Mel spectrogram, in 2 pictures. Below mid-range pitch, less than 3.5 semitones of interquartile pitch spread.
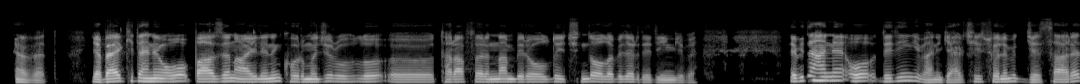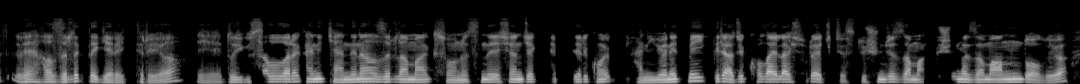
Yes: low, 125 Hz; average, 2.8 semitones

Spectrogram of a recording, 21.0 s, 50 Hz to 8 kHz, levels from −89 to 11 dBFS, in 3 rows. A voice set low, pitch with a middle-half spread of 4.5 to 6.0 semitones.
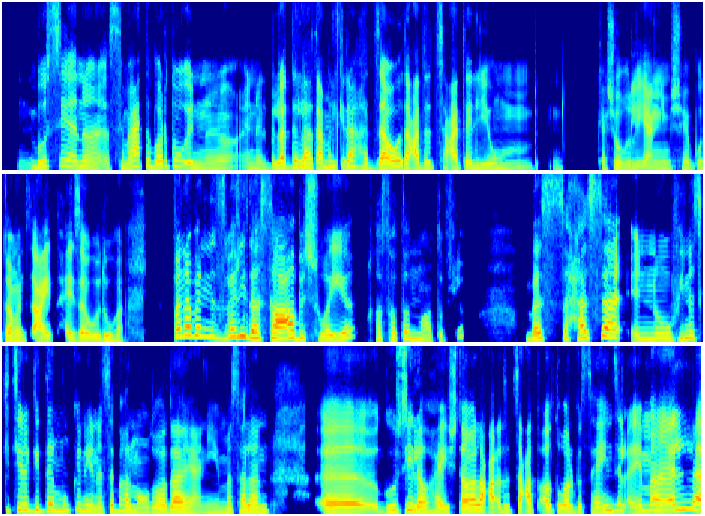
No: high, 235 Hz; average, 4.9 semitones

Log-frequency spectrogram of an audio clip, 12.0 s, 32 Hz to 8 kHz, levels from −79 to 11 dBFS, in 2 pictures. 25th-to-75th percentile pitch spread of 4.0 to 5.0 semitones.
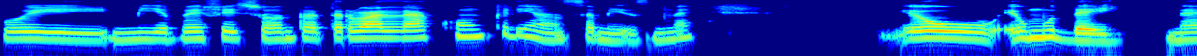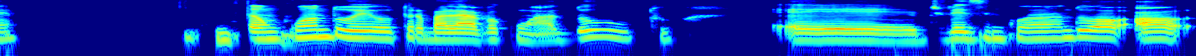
No: average, 2.8 semitones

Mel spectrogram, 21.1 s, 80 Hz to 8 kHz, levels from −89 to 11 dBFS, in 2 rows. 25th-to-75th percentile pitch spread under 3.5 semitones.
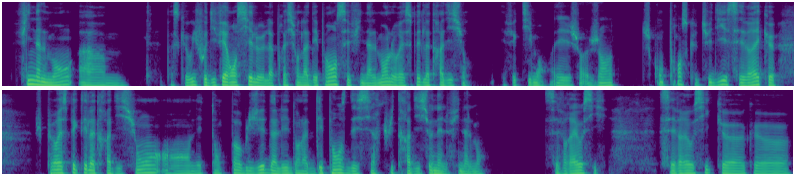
Yes: narrow, 2.4 semitones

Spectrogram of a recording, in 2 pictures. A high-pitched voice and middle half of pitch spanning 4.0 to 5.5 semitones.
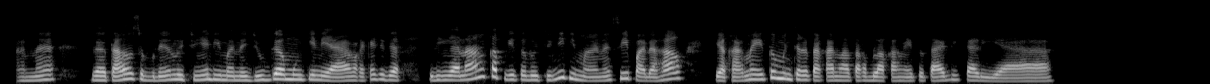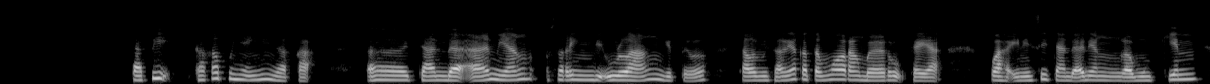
No: high, 195 Hz; average, 3.3 semitones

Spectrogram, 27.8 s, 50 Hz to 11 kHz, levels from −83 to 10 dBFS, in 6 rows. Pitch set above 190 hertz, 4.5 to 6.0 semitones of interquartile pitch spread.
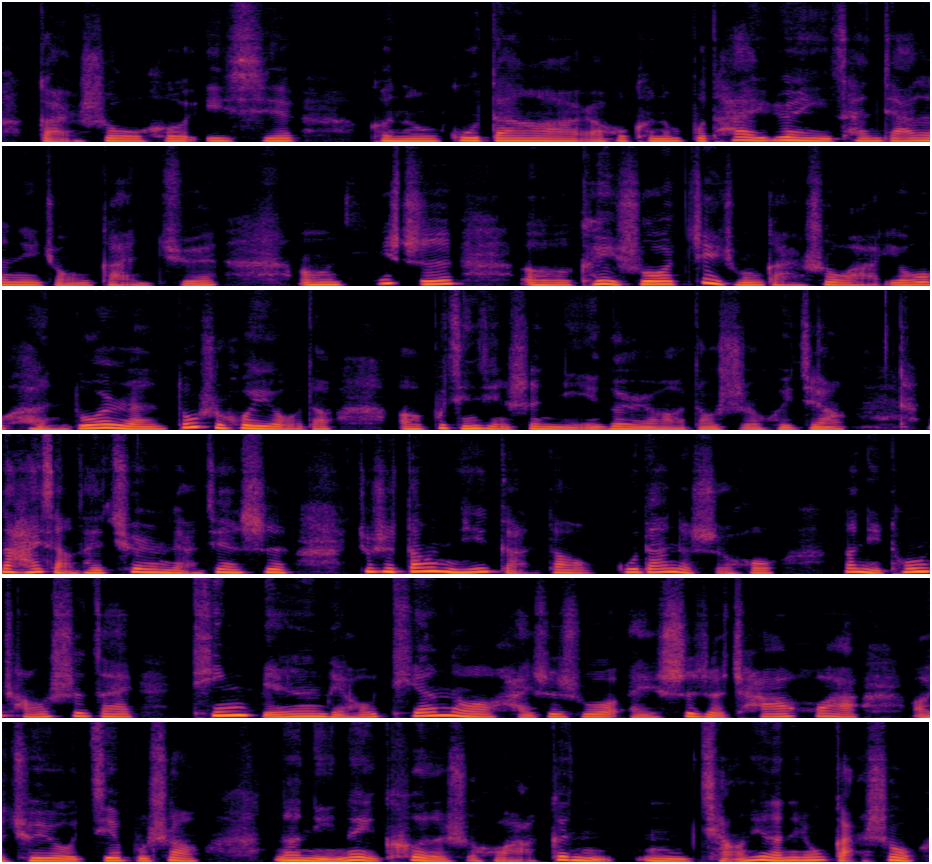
No: medium, 185 Hz; average, 5.0 semitones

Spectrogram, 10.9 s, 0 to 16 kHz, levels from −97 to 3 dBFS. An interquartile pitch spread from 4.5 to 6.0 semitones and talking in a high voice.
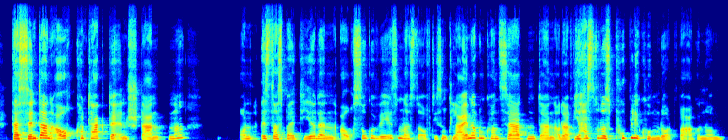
Yes: average, 5.0 semitones; high, 215 Hz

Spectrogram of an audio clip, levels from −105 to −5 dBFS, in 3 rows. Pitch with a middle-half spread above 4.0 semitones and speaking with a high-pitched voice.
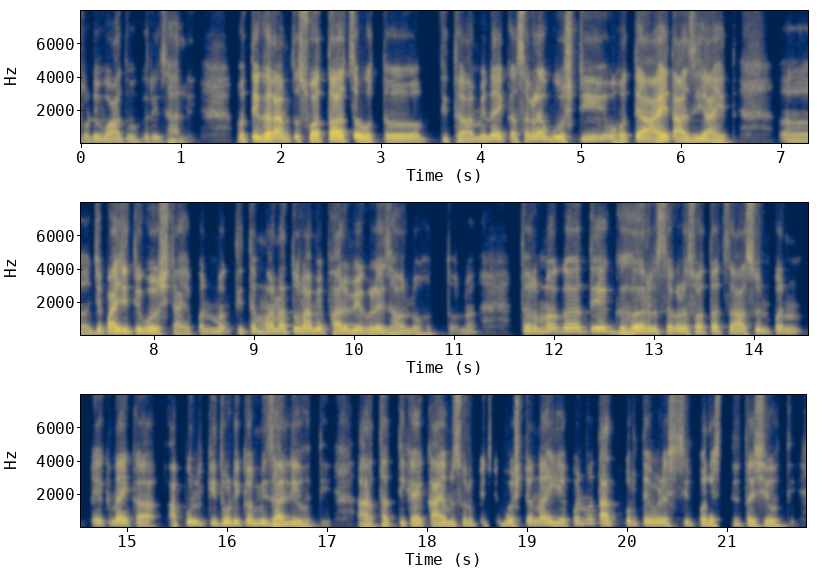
No: average, 4.6 semitones; medium, 175 Hz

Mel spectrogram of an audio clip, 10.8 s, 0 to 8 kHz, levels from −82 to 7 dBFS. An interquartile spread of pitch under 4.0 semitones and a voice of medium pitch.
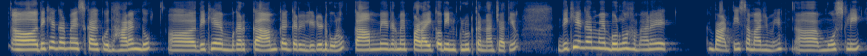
No: average, 2.8 semitones; high, 245 Hz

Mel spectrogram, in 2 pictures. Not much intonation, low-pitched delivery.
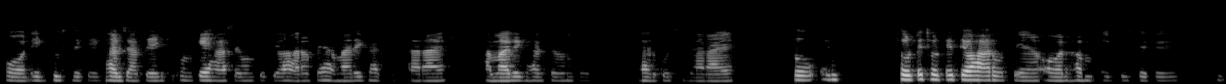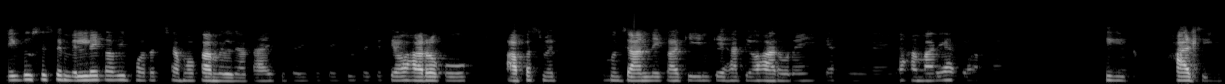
No: narrow, 1.4 semitones; medium, 180 Hz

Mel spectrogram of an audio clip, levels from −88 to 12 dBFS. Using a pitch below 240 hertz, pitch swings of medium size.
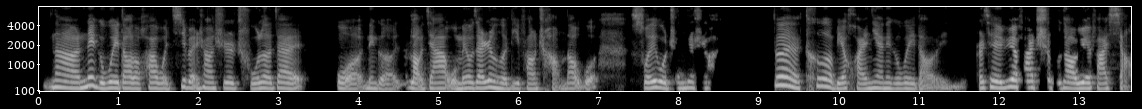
No: high, 195 Hz; narrow, 2.0 semitones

